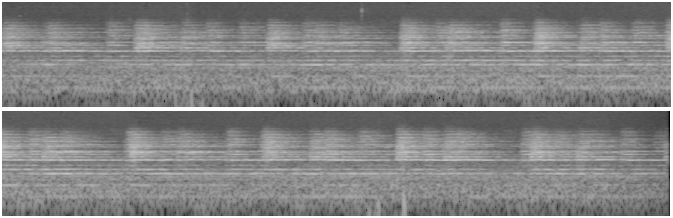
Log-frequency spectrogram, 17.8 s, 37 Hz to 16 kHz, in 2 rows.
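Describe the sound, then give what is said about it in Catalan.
Church bells of the parish of l'Assumpció peal from its bell tower at 9 a.m. on a Monday during Holy Week in Pego, announcing the start of the Salpassa, several bells overlapping in a rapid, rolling rhythm with strong ringing overtones, loud and steady throughout with no voices. “I avui dilluns a les 9 del matí hem pogut sentir el vol des del campanar de la parròquia de l'Assumpció.”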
